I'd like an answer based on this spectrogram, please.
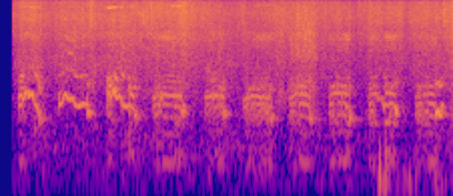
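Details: Twenty-day-old Kuvasz puppies whimper and squeal in a steady run of short, high, wavering cries.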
